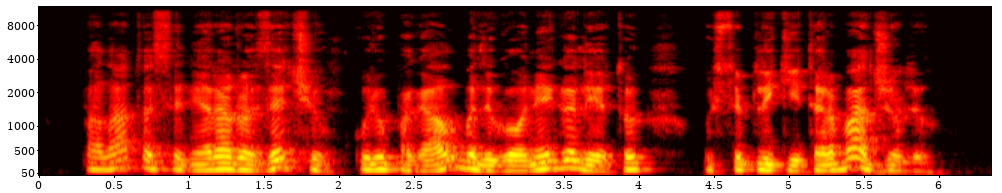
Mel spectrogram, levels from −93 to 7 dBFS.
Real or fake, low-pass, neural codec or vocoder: real; 10.8 kHz; none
